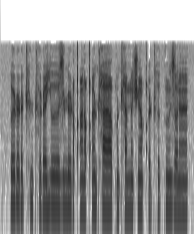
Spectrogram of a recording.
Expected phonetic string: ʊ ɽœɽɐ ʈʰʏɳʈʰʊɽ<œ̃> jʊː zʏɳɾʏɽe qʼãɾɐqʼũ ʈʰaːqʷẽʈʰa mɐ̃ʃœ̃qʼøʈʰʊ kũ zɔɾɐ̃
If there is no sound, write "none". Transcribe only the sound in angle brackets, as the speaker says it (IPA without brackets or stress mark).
œ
